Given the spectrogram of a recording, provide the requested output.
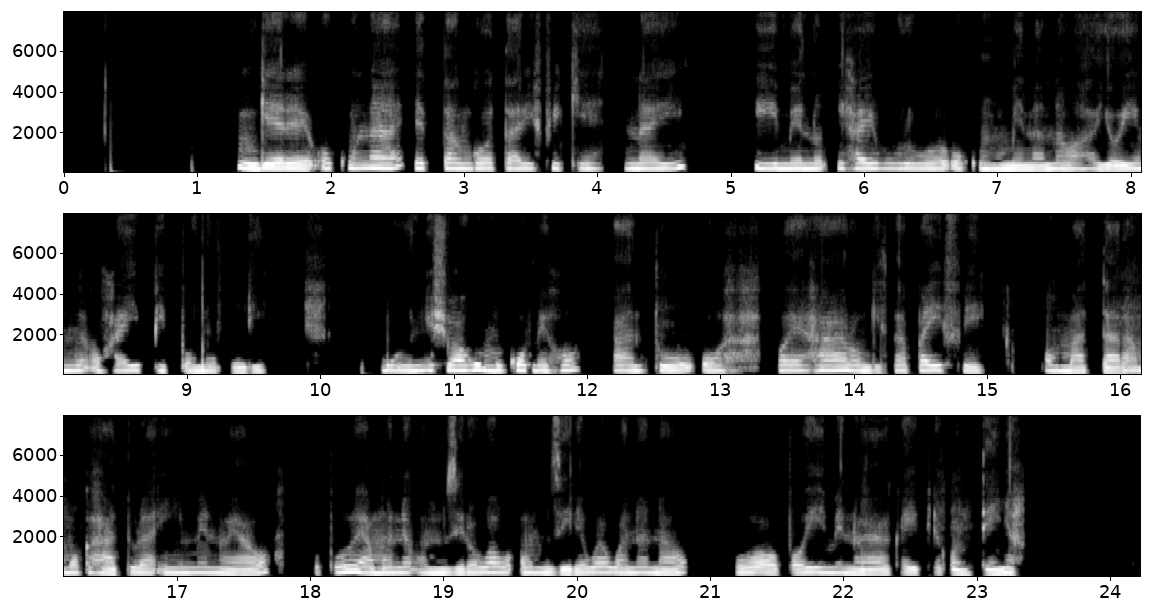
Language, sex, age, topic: Oshiwambo, female, 18-24, agriculture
